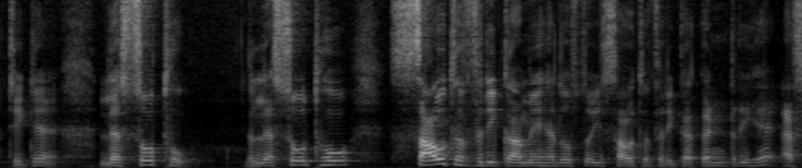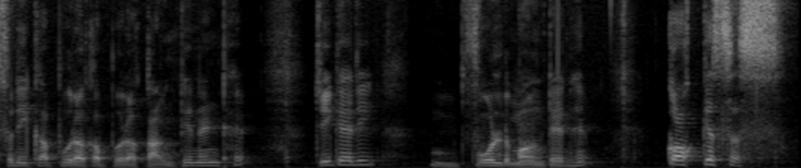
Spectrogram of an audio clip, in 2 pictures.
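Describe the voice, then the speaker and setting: A man teaching a geography lesson for exam prep, repeating key names slowly and slipping in English phrases. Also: medium pitch, darkish tone. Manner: repeats key terms, mixes English phrases, frequent "ठीक है"; drawn-out slow emphasis on names, quick asides. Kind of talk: online geography lecture.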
